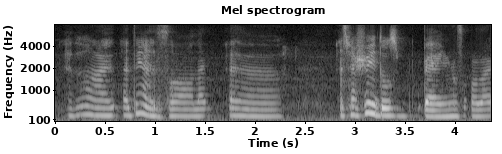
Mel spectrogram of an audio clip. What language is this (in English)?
English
